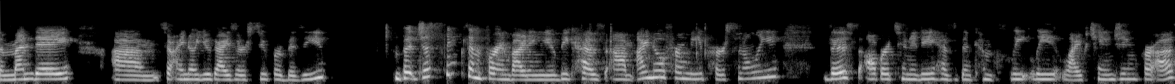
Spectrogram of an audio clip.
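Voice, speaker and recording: A woman's high-pitched voice, delivered at a medium speed, shows a normal amount of pitch movement. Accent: American. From Texas. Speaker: network marketing entrepreneur. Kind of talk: live stream business presentation.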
